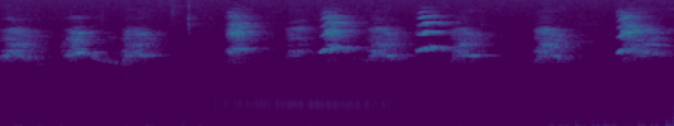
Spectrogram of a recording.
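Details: A Toy Fox Terrier gives a quick series of high, sharp barks, several each second, while listening to barking dogs on YouTube.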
